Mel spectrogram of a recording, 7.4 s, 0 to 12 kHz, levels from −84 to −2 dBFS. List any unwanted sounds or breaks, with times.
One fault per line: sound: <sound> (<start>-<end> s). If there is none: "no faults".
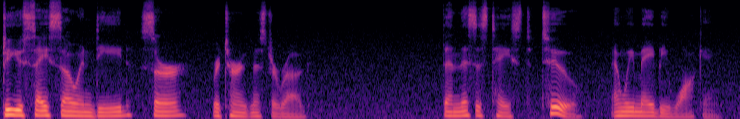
no faults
